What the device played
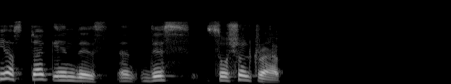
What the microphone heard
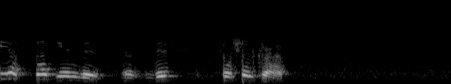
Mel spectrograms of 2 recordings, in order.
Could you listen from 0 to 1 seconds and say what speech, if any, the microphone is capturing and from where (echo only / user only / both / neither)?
echo only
